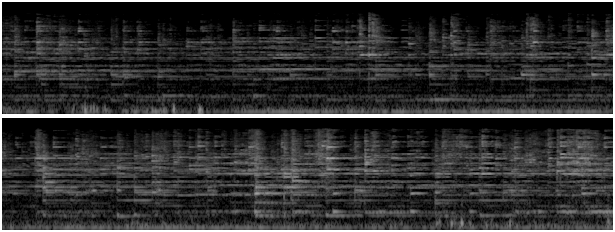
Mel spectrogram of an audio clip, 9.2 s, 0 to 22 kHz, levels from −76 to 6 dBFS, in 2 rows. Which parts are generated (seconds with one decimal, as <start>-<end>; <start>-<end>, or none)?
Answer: 0.0-4.5; 6.2-9.2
